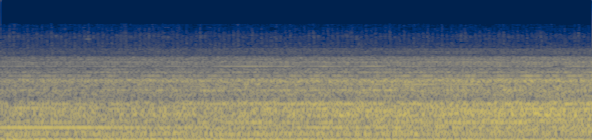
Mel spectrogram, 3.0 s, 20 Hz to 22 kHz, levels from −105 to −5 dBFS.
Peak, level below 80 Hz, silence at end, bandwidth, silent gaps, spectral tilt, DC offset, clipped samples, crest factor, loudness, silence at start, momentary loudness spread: -12 dBFS; -30 dBFS; 0 s; 5.6 kHz; none; -7.5 dB/octave; under 0.1%; under 0.1%; 12 dB; -25 LUFS; 0 s; 4 LU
